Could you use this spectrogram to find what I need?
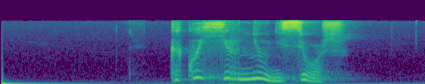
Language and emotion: Russian, angry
